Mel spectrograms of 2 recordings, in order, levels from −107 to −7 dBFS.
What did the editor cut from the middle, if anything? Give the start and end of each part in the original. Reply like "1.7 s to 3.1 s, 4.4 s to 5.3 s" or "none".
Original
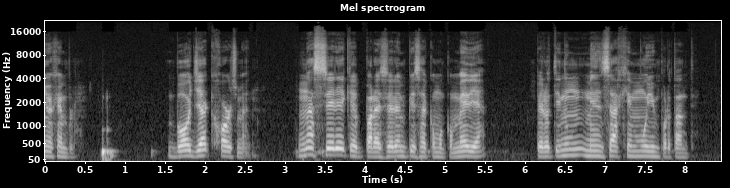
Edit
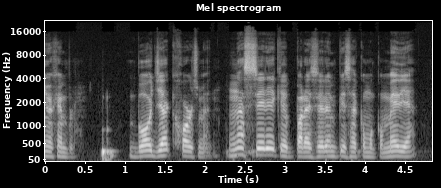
1.0 s to 1.4 s, 2.7 s to 3.1 s

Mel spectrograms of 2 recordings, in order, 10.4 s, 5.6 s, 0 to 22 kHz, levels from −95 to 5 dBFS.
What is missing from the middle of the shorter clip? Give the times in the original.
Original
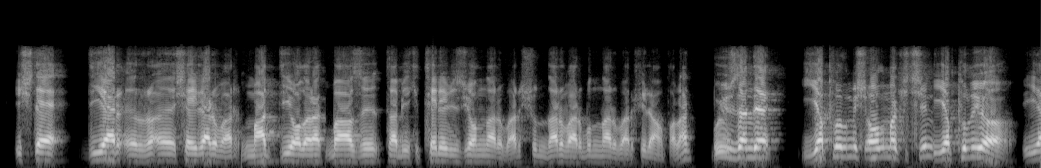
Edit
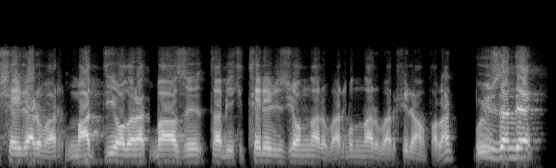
5.2 s to 5.8 s

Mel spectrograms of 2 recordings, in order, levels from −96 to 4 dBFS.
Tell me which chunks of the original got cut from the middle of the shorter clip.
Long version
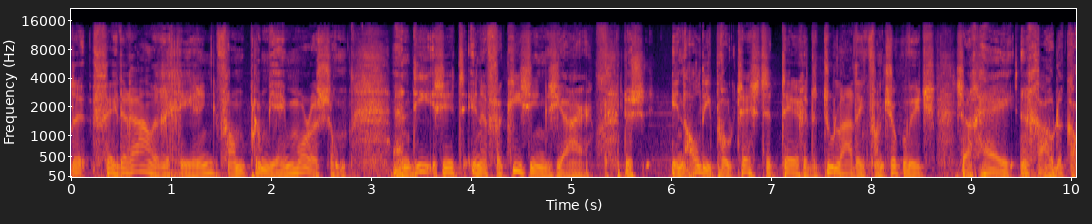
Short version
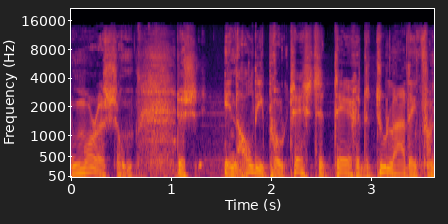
3.2 s to 5.5 s

